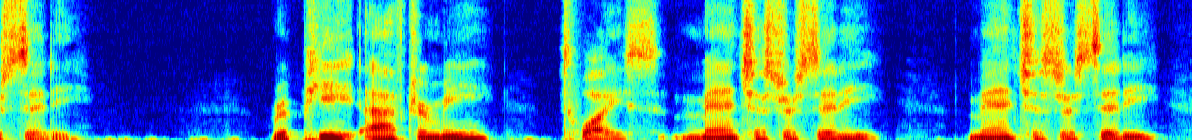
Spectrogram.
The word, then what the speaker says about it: Manchester City: Manchester City. Manchester City. Remember stress man and sigh. Other syllables light and quick.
